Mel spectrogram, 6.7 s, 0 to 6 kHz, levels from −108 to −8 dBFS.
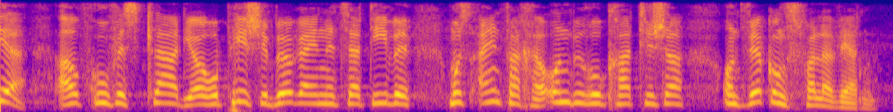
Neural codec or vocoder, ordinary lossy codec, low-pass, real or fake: codec, 16 kHz, 16 kbps, FunCodec, trained on Chinese and English, 50 frames a second; none; 5.4 kHz; fake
